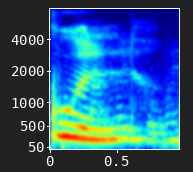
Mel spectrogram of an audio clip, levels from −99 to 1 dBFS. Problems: none marked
